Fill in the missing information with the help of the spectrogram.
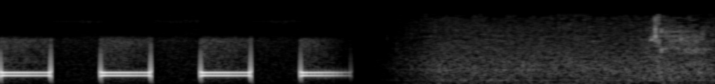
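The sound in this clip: A telephone busy tone sounds on a radio call-in line as a caller from Zimbabwe fails to connect: four evenly spaced steady beeps, then a low line hiss.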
